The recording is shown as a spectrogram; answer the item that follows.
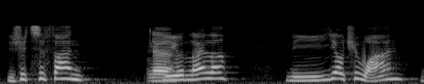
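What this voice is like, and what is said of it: Mandarin with rising English-style intonation. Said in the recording (Chinese): “这样就那个尾音就拉起来，其实他是用英文的语调来讲中文”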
